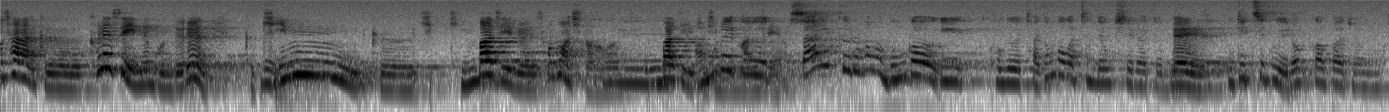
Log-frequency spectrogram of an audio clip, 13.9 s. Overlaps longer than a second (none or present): present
